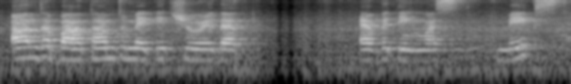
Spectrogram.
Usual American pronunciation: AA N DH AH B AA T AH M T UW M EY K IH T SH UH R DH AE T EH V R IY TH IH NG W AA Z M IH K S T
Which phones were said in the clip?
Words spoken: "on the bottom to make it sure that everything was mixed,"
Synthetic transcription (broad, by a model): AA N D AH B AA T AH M T UW M EY K IH T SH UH R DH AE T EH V R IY T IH NG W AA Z M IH K S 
